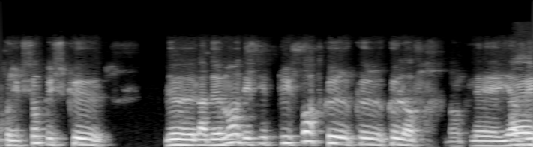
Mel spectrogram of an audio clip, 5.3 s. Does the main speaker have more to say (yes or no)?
no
